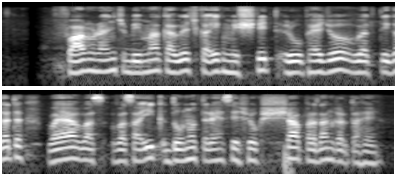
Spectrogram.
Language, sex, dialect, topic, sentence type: Hindi, male, Hindustani Malvi Khadi Boli, agriculture, statement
